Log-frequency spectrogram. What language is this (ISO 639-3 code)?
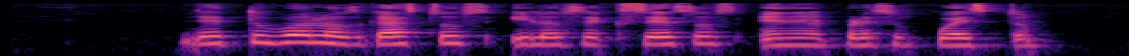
spa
